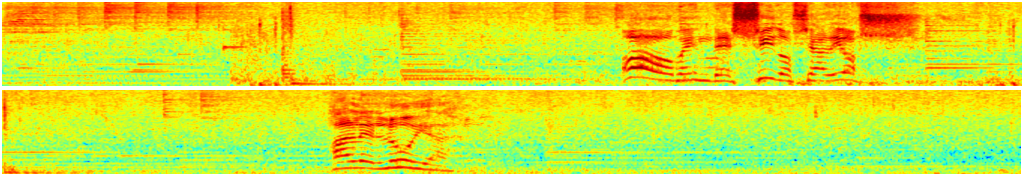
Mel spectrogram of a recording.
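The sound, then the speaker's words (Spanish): Steady rain hisses throughout, with a few faint low rumbles that could be thunder, while a man's voice breaks in with sung, emotional exclamations over the downpour. “Declara tu lluvia. Declara, declárala. Di, la oigo, la oigo, la oigo, la oigo.”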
